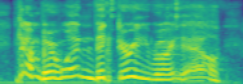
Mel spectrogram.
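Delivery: ordinary talk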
